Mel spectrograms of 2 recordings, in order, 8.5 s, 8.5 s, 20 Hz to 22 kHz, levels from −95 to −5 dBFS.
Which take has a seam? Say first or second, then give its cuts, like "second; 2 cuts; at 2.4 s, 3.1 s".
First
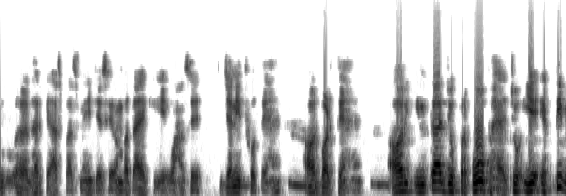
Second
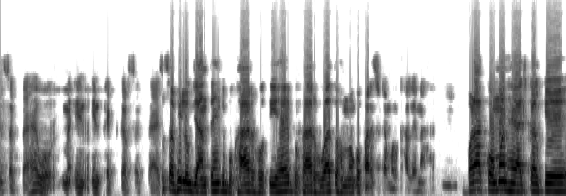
second; 1 cut; at 2.5 s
